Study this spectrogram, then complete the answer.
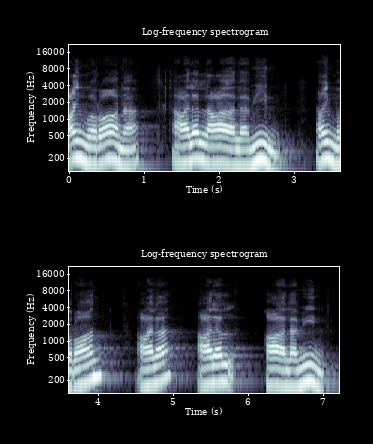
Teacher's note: এই আইনের আওয়াজটিকে গলা থেকে আনতে হবে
